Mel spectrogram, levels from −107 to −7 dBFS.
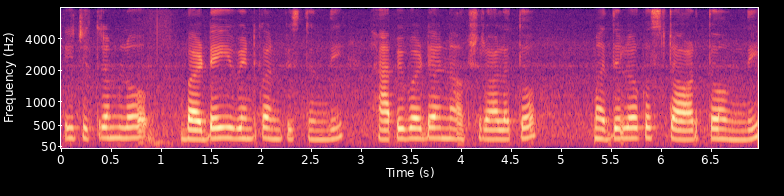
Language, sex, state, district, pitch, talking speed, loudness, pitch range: Telugu, female, Andhra Pradesh, Visakhapatnam, 215 Hz, 130 wpm, -17 LUFS, 200-225 Hz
